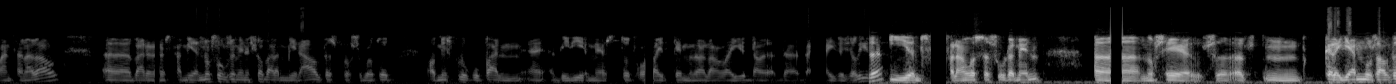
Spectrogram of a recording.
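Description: From the start until about 8.69 s, the mono sum drops by about 23 dB and turns faint, with the centre of the sound all but gone. That's likely one channel inverted, so the shared content cancels and only the side difference remains. Layered on top are blocks of digital silence: hard dropouts at 1.54 s (56 ms), 6.45 s (88 ms), 8.11 s (160 ms), 9.31 s (160 ms) and 11.11 s (120 ms). Each is a run of silence, presumably buffers that weren't filled in time, so the audio snaps off and back with no fade. Each one opens up as a brief hole.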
